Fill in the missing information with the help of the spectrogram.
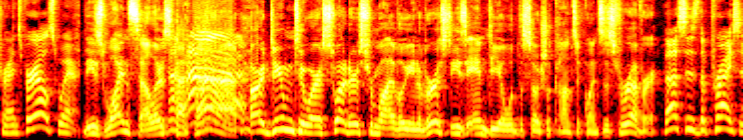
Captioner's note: ha ha!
